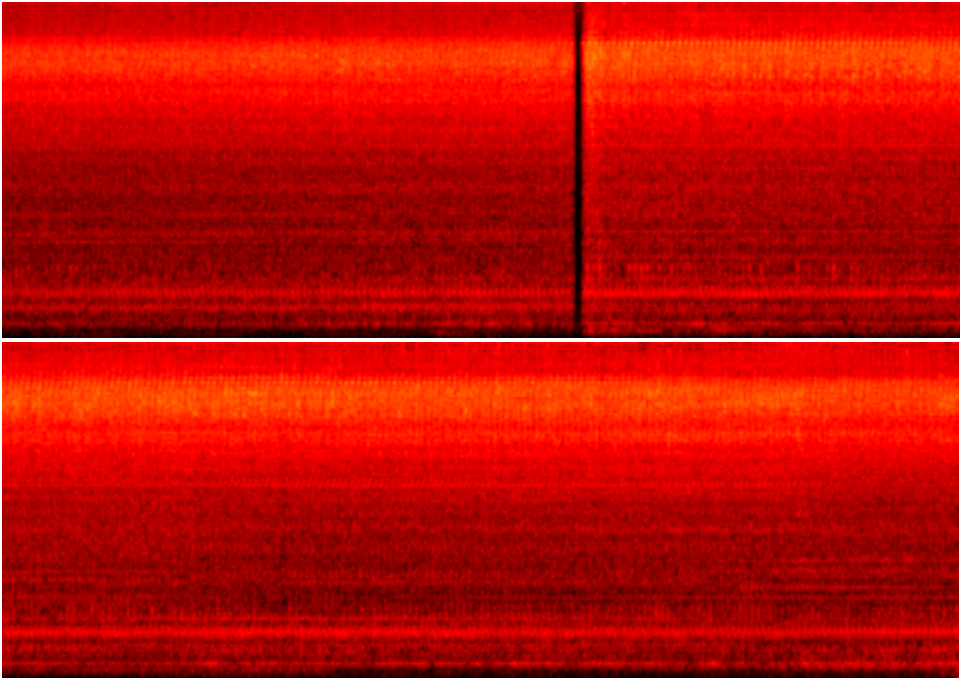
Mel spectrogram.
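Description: An automatic computer embroidery machine stitching a cap in a manufacturing unit runs with a steady, even mechanical hum and rapid whirring, constant throughout apart from one brief click, no talk.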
